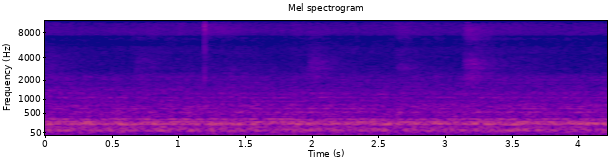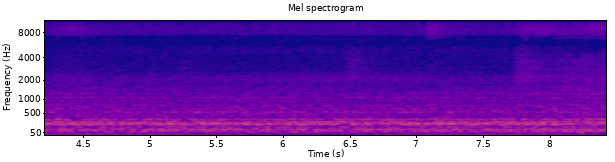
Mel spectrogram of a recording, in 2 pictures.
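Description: Steady low background hum of room noise, with a few faint ticks.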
